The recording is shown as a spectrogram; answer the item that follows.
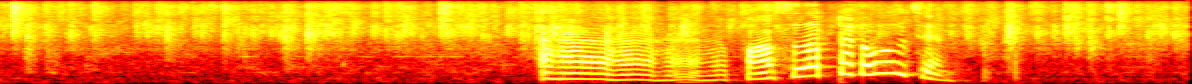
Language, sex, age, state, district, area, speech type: Bengali, male, 30-45, West Bengal, Birbhum, urban, spontaneous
